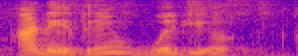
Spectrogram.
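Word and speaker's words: Any Dream Will Do: Jason Donovan amb Any Dream Will You Do. Repeteixo, Any Dream Will You. Així sí, eh, ja està pronunciat correctament.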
